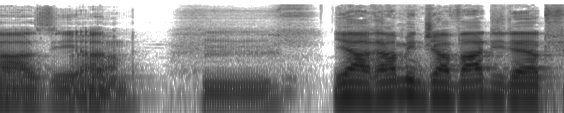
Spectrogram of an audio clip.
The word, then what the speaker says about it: Ramin Djawadi: Ramin Djawadi. – Ramin Djawadi, genau.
